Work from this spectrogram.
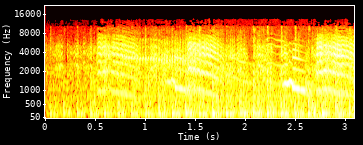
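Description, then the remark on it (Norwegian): A seagull sound effect: several shrill, squealing seagull cries repeat in quick succession over a steady low hum, loud, with no one speaking. “Jeg tror vi har hatt måker på alle sanger i dag, jeg.”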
